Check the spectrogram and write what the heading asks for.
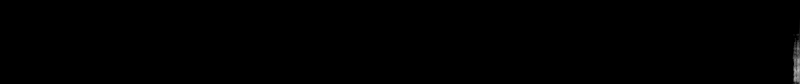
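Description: Near silence, with only a very faint, on-and-off high whine.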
